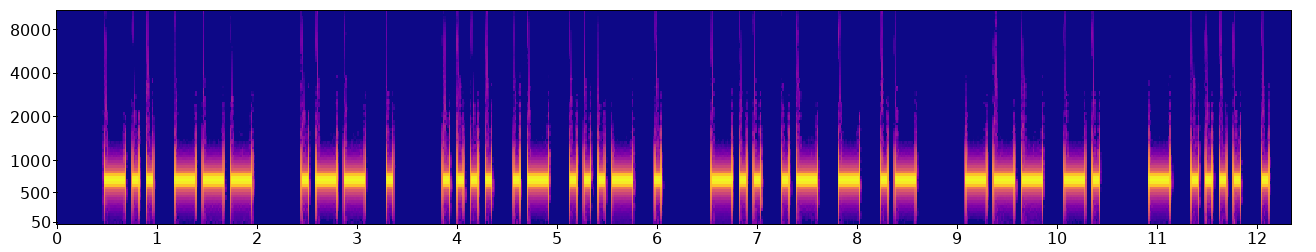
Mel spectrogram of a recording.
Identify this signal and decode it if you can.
Morse code, heard as a keyed tone, about 17 wpm, 700 Hz. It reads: DO WE HAVE DATA ON THE
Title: Sentences from Top 1000 Words - Review Part 3 - 17wpm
